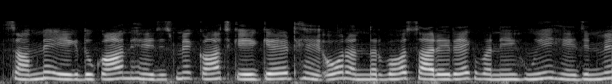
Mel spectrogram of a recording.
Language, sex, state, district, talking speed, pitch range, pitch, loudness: Hindi, female, Himachal Pradesh, Shimla, 175 wpm, 235-265 Hz, 240 Hz, -16 LUFS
